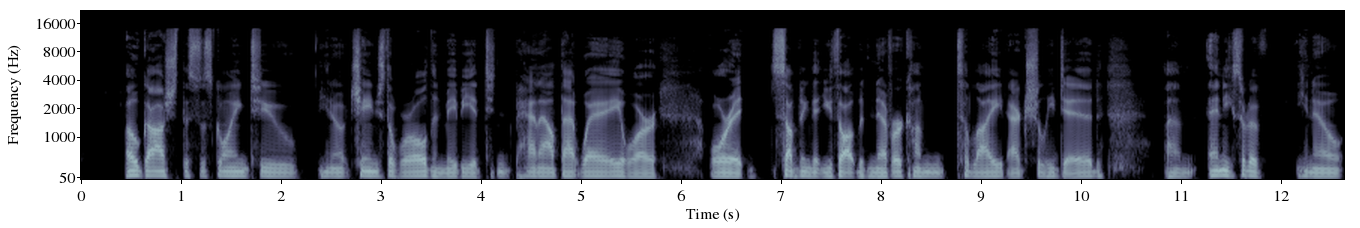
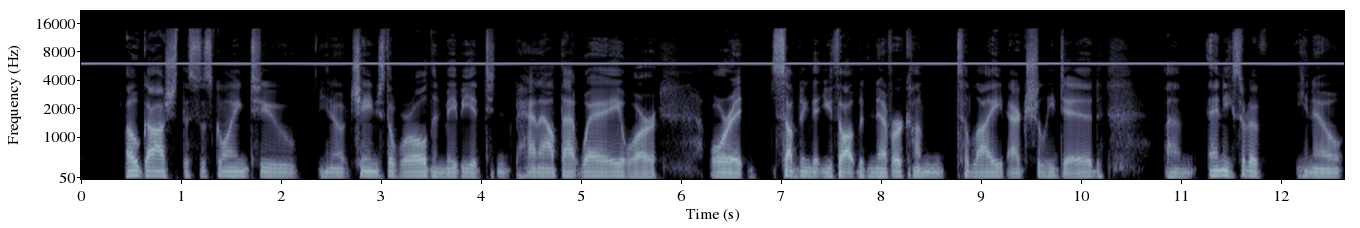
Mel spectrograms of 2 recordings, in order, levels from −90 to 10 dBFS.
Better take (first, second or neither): first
